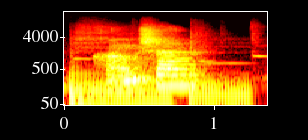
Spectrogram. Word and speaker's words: 恒山: Now moving on to the fourth mountain, Hengshan, Mount Heng in Shanxi. Yes, that's right, another Mount Heng, with a second tone as well, but with a different character.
